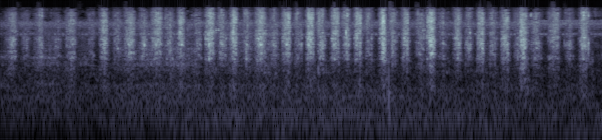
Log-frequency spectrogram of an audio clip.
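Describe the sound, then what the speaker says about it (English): A knife blade grinds wood into shavings in steady, rapid scraping strokes, close and fairly loud, with no talking. "Look how much wood we grind off."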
